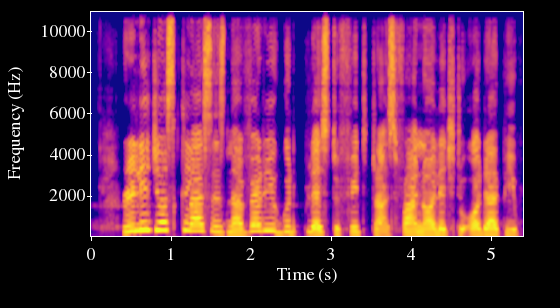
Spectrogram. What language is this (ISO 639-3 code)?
pcm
